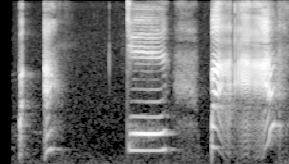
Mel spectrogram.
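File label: "chì bǎng", Mandarin Chinese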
